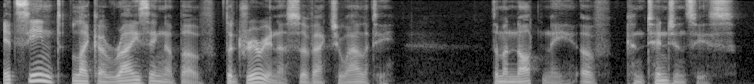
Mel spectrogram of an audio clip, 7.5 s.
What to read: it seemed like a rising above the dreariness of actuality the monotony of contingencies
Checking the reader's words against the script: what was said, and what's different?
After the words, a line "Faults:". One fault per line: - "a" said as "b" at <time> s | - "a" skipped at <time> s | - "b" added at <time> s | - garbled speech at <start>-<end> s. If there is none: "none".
it seemed like a rising above the dreariness of actuality the monotony of contingencies
Faults:
none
